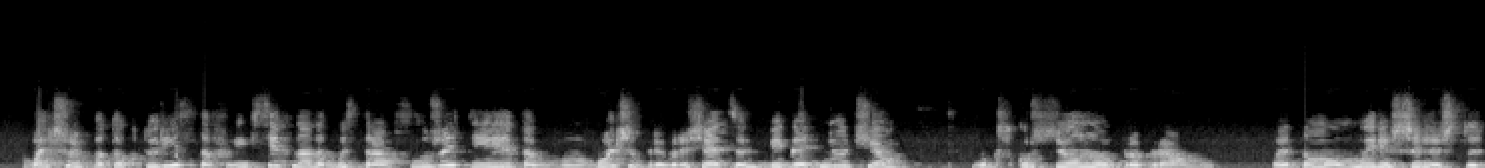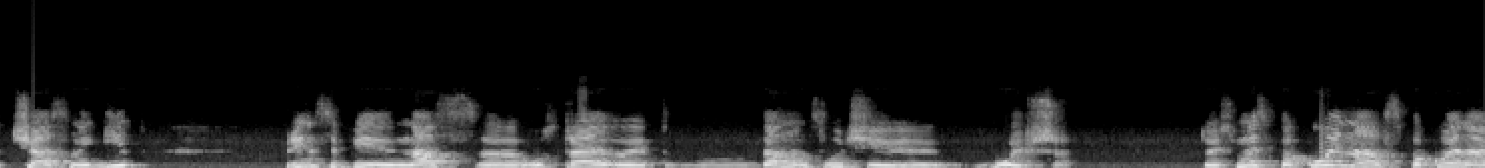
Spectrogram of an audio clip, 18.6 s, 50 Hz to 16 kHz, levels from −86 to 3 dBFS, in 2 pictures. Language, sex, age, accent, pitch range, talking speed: Russian, female, 20-39, native, 225-315 Hz, 125 wpm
